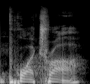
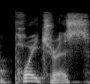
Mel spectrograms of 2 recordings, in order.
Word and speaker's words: Poitras: where Poitras and where I heard someone say port raw watch Russia God's a what Laura Poirot maybe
